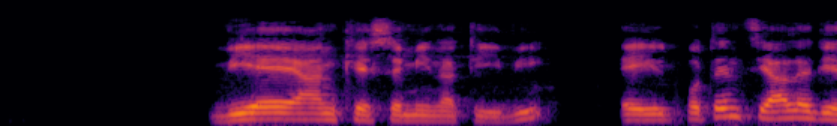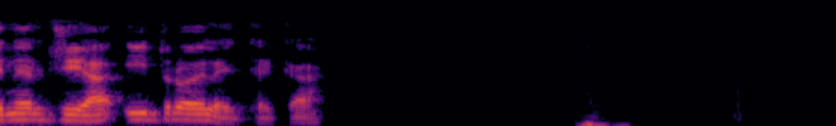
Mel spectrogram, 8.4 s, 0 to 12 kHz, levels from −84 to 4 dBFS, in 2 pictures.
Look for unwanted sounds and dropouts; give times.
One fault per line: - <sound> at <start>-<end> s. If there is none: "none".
- whoosh at 7.1-7.4 s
